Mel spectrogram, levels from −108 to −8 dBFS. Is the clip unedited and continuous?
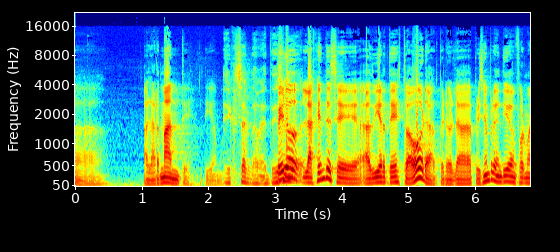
yes; 0 cuts

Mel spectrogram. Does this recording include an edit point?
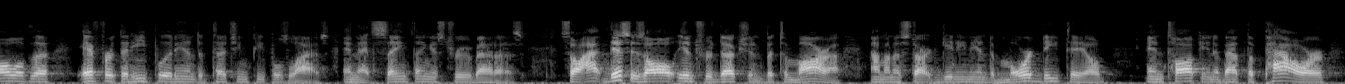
yes; 1 cut; at 3.4 s

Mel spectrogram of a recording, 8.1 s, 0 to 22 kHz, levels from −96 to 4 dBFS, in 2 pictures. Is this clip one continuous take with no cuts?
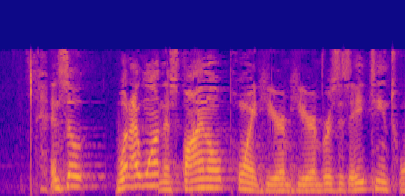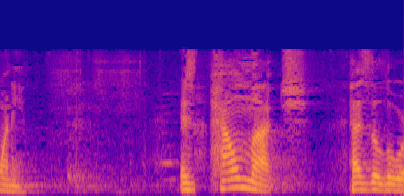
no; 5 cuts; at 1.1 s, 1.6 s, 2.9 s, 3.9 s, 6.0 s

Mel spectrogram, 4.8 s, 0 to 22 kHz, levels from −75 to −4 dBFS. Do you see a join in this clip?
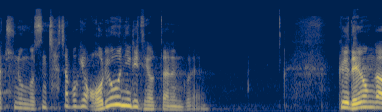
no; 0 cuts

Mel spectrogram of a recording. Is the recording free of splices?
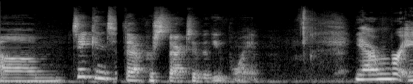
no; 2 cuts; at 1.2 s, 2.1 s

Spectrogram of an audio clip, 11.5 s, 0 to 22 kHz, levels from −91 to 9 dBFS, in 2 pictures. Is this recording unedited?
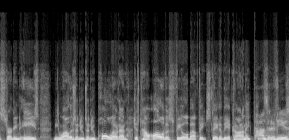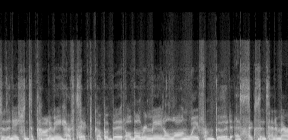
no; 3 cuts; at 1.7 s, 7.6 s, 8.6 s

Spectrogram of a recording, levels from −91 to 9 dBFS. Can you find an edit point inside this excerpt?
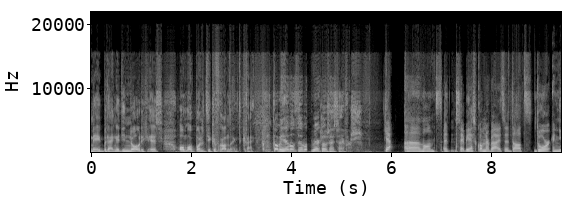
yes; 1 cut; at 4.3 s

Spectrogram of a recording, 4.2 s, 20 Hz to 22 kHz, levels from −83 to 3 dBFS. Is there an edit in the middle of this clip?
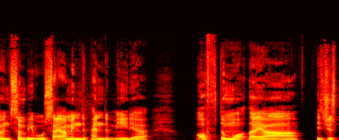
no; 0 cuts

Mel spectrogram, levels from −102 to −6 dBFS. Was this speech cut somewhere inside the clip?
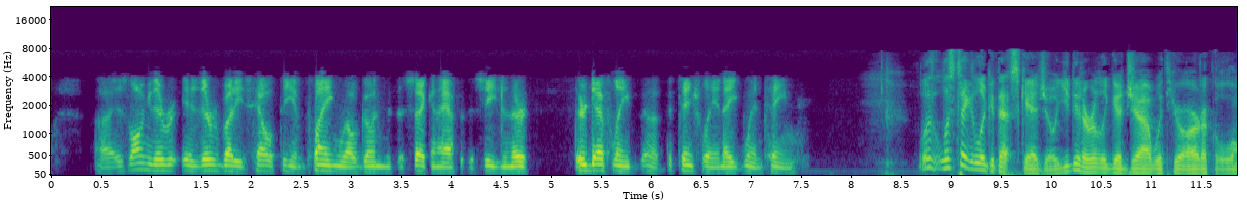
no; 0 cuts

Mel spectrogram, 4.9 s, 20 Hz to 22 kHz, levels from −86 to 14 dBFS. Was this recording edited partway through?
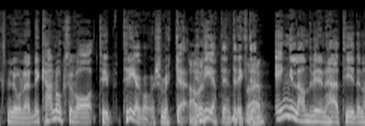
no; 0 cuts

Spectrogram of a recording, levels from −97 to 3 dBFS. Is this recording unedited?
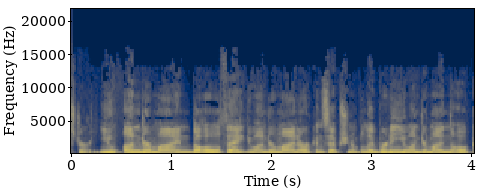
yes; 0 cuts

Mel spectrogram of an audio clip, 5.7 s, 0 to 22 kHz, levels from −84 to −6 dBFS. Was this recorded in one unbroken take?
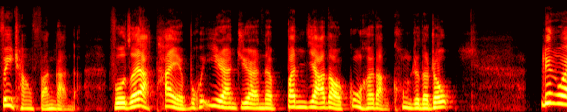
yes; 0 cuts

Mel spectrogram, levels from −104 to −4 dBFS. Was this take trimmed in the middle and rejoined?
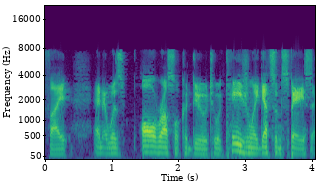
no; 0 cuts

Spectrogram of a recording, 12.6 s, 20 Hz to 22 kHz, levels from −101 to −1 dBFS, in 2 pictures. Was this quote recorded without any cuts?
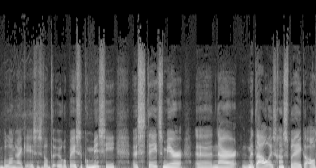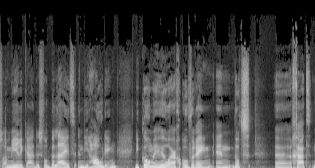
no; 1 cut; at 5.1 s

